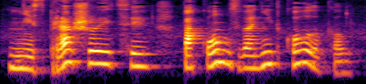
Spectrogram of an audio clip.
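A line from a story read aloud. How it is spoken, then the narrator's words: Plain. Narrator (Russian): сказала я Раймону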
